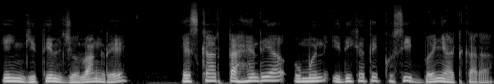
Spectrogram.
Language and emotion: Santali, fearful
